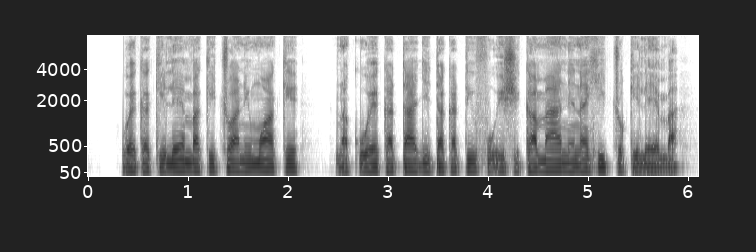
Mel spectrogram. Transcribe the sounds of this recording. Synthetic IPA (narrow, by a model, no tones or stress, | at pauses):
wɛkakilɛmbakit͡ʃwanimwakɛ | na̰kuwɛkataʄitakatifuiʃikamanɛnahit͡ʃɔkilɛmba̰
